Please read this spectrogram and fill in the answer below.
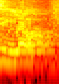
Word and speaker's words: in law: in la la Au Quiero que recuerdes que se pronuncia como una O ahí cerradita o in la lo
